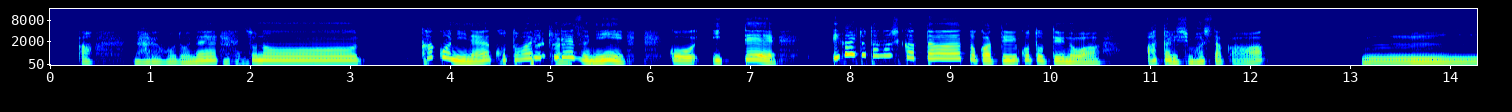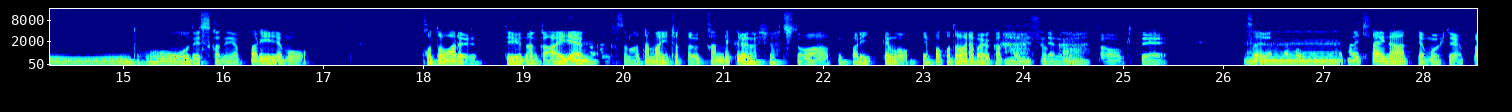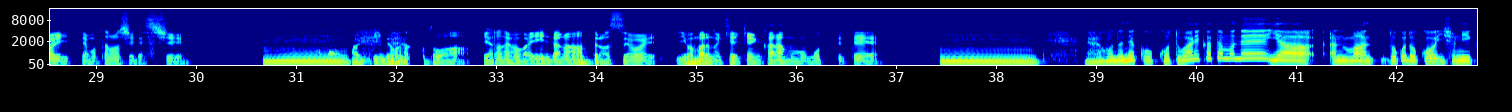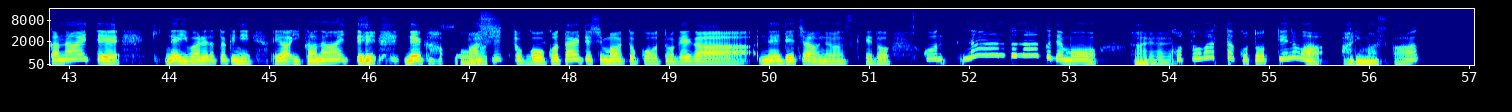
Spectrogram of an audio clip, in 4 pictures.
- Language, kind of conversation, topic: Japanese, advice, 優しく、はっきり断るにはどうすればいいですか？
- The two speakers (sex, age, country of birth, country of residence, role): female, 50-54, Japan, United States, advisor; male, 20-24, Japan, Japan, user
- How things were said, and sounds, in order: drawn out: "うーん"; other background noise; other noise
